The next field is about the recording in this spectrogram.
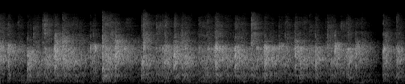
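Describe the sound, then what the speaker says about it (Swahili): Church congregation clapping for Jesus during a Sunday service: steady, dense applause from a crowd that keeps going for several seconds without a break. "Pigia Yesu makofi."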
